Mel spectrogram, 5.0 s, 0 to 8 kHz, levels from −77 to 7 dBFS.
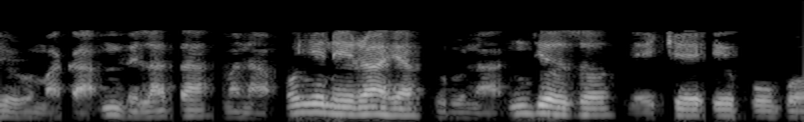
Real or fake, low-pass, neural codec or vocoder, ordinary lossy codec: real; 7.2 kHz; none; AAC, 16 kbps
